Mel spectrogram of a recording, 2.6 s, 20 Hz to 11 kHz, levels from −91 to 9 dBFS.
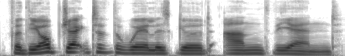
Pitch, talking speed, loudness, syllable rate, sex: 145 Hz, 255 wpm, -17 LUFS, 5.2 syllables/s, male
